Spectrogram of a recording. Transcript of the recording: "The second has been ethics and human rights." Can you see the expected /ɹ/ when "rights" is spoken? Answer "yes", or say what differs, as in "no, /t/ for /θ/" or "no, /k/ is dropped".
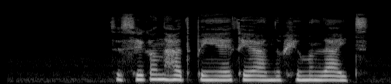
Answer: no, /l/ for /ɹ/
